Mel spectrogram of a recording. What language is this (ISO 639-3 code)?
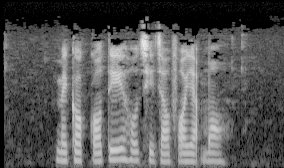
yue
